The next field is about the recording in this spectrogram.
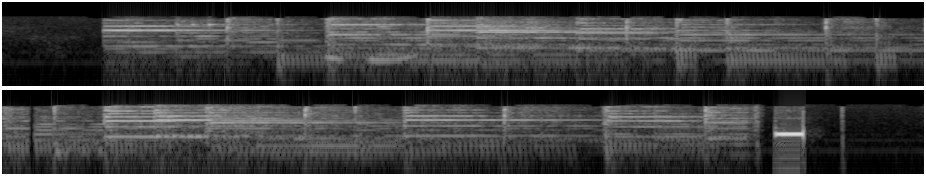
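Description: Telephone line tones play while a business call is transferred: a run of electronic tonal segments with short gaps at an even, moderate level, ending in a short, louder beep.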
